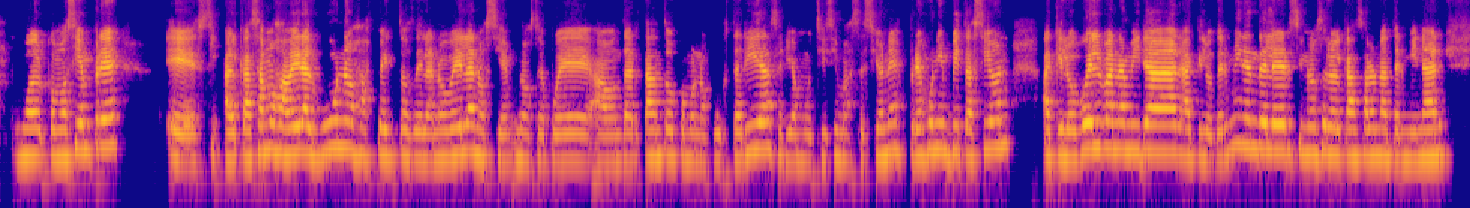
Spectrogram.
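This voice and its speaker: At a fairly quick pace, a woman talks at a high pitch with fairly even intonation. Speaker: writer and literature professor. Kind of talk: book club discussion. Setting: video call.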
